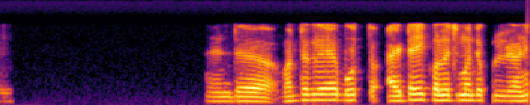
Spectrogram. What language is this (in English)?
Odia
